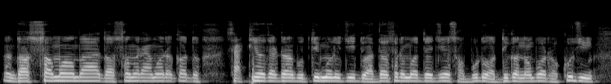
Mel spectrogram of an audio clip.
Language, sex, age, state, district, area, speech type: Odia, male, 45-60, Odisha, Jajpur, rural, spontaneous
